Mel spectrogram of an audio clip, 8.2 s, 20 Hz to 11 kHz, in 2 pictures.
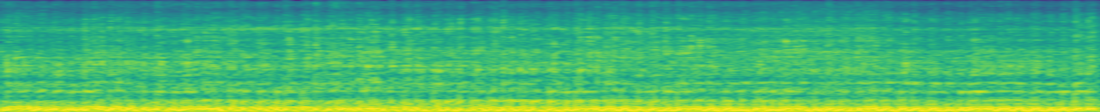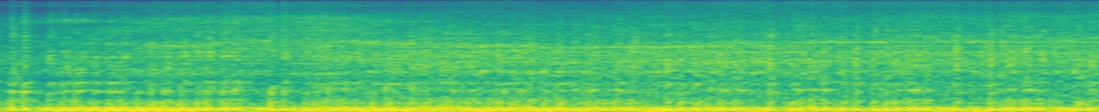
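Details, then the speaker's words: VW Golf 1.8 turbo finally starting on its first start after the build. Engine catches and runs steadily with a deep, even note, taking throttle blips without stumbling or misfiring: normal running. "bon alors t'as vu elle a démarré je suis soulagé"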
